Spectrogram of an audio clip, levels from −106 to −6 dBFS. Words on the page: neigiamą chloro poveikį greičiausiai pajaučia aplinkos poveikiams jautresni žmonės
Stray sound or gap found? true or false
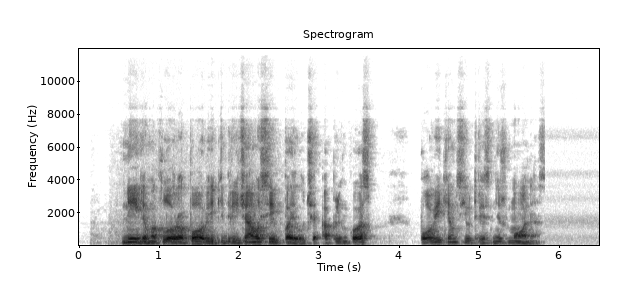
false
